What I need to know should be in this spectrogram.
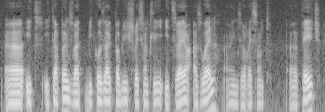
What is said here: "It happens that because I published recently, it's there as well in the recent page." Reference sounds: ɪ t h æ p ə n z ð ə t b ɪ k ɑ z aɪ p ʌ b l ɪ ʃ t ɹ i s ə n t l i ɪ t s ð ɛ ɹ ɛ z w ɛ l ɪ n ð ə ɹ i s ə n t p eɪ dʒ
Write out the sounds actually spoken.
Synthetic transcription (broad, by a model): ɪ t h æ p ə n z ð ə t b ɪ k ɑ z aɪ p ʌ b l ɪ ʃ t ɹ i s ə n t l i ɪ t s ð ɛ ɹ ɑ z w ɛ l ɪ n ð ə ɹ i s ə n t p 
